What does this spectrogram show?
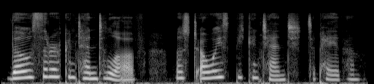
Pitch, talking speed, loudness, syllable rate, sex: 275 Hz, 210 wpm, -20 LUFS, 5.6 syllables/s, female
